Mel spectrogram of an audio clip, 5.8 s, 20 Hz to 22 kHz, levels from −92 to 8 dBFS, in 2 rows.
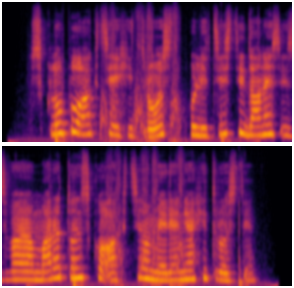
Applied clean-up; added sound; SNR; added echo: none; Zipper (clothing) + Raindrop / Drip; 16 dB; none.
